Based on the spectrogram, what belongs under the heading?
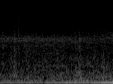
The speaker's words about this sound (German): Ich stehe am Straßenrand, sitze in meinem Auto und höre, wie der Regen auf das Auto und auf die Autoscheiben fällt.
